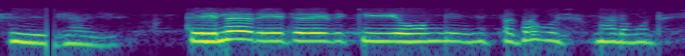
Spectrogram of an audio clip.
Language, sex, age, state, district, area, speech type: Punjabi, male, 45-60, Punjab, Fatehgarh Sahib, urban, conversation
